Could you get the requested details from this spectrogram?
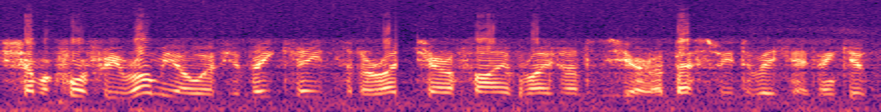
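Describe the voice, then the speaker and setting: A man on a radio transmission fires off clipped control instructions at a brisk clip, his voice sitting a little high for a man. He is heard from a distance over a feed that carries loud airfield noise behind him. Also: steady tone, dull audio. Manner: clipped, rapid radio phraseology. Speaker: air traffic controller. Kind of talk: air traffic control radio calls.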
